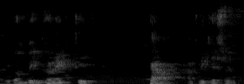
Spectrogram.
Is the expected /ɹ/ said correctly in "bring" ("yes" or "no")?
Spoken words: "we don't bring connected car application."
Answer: no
